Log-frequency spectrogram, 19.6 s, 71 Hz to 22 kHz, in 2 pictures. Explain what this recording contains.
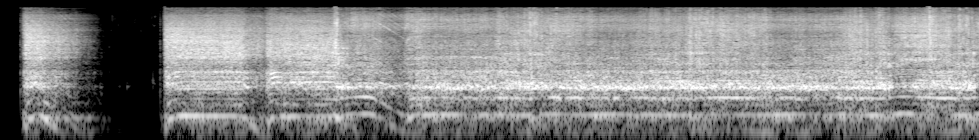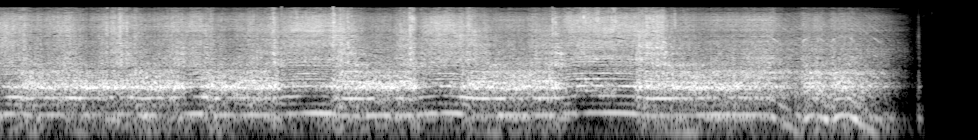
Beater recorded with AT2050 mic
